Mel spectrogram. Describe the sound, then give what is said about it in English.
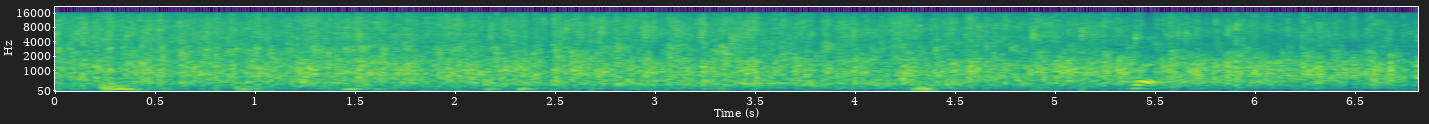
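Audience applause welcoming a speaker, a dense steady clapping from a crowd that holds loud and even for the full stretch, with no voices rising above it. “simply to put your hands together and welcome John Swinney.”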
